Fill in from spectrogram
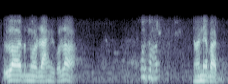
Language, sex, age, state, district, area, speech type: Nepali, male, 18-30, West Bengal, Alipurduar, urban, conversation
